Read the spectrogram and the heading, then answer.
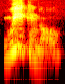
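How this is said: The word we carries strong stress. The listener may have the wrong information. "putting very big stress on we"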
